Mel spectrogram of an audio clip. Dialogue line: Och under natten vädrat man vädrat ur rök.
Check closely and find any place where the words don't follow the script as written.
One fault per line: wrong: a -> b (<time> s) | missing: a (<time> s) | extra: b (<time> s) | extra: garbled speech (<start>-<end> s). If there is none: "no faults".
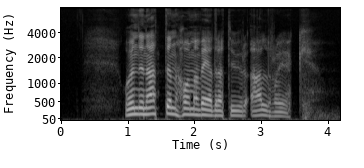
wrong: vädrat -> har (1.7 s)
extra: all (2.8 s)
